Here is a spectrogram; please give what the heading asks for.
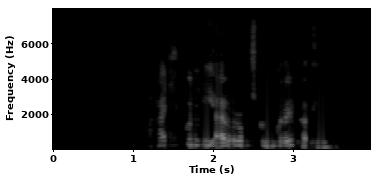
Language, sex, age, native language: Icelandic, female, 30-39, Icelandic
